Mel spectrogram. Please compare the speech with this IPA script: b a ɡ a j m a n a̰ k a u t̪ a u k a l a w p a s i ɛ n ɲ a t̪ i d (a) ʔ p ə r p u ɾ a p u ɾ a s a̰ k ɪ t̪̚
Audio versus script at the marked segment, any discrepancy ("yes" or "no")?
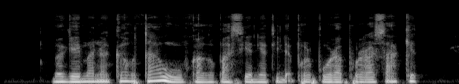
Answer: no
